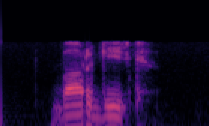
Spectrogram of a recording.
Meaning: dictionary
- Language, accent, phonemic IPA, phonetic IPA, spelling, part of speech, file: Armenian, Eastern Armenian, /bɑrˈɡiɾkʰ/, [bɑrɡíɾkʰ], բառգիրք, noun, Hy-բառգիրք.ogg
